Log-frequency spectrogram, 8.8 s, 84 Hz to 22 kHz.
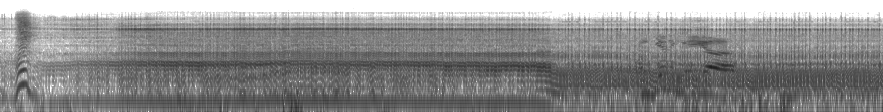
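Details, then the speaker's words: Teckno NT48.3 nitro RC buggy with Nova engine, being leaned: high steady scream whose note drops and wavers; sounds still lean after adjustment, though owner later thinks it may still be rich. "173 cuz I sounds like it's still lien"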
